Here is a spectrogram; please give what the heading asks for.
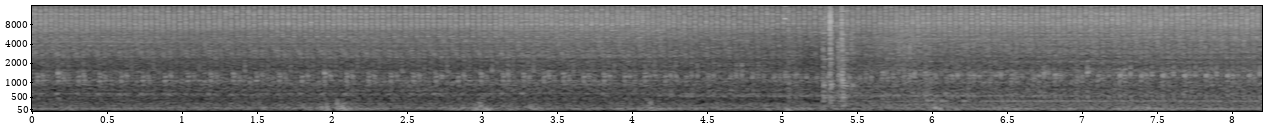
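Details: VAZ 2115 8-valve, rough idle: light uneven ticking knock about three per second over a dull rubbing hum. Began after cylinder-1 head gasket failure and fluid change; valves adjusted 3 months ago. Owner suspects worn valves; unconfirmed.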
